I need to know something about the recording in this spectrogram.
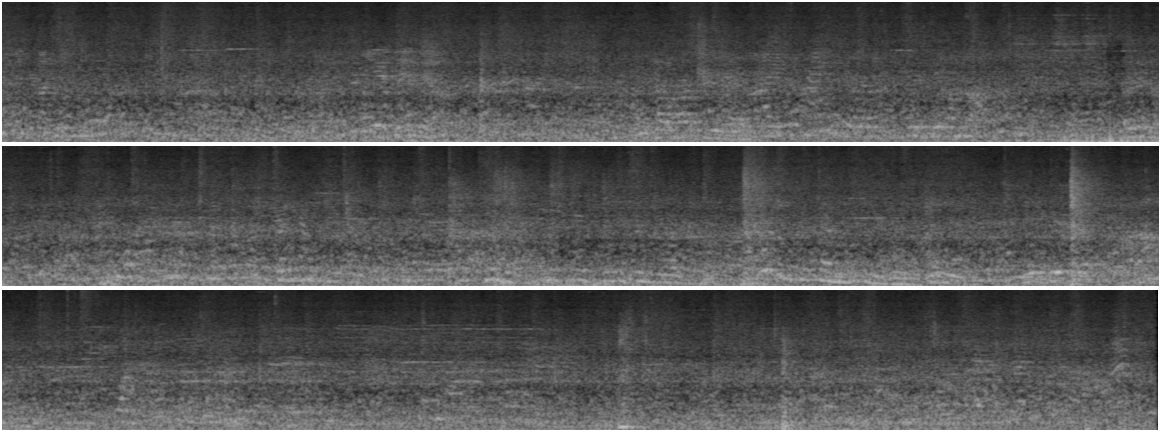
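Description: Footsteps of many people echo through a large indoor hall.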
